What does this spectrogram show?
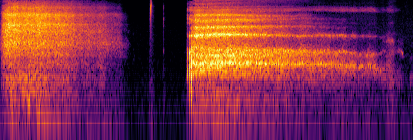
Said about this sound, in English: Inhaling in your belly and exhaling.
